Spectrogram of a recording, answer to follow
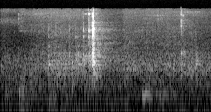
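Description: A door closer's arm at the top of a door frame being handled by hand, giving one sharp click about halfway through and a few faint ticks over a low hum.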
